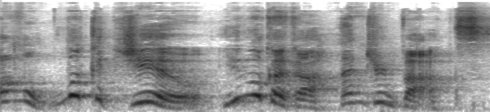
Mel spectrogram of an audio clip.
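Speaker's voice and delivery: high, loud, gushing, sing-song enthusiastic burst. Retelling a compliment on a brand new suit: retelling an enthusiastic yell. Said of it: "I yell out in real enthusiasm".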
